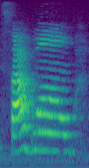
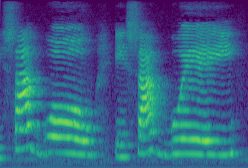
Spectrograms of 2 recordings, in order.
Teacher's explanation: São 3 vogalzinhas que ficam na mesma sílaba, nós chamamos de tritongo.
